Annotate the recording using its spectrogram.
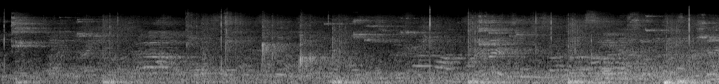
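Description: A basketball bounces on a wooden floor with dull thumps.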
